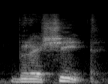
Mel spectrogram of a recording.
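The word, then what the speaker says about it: בְּרֵאשִׁית: genesis 1 1 breshit elohim 8 hashem the eighth is typically translated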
